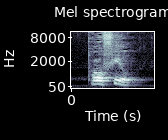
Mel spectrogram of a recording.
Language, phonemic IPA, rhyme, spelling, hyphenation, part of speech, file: Dutch, /proːˈfil/, -il, profiel, pro‧fiel, noun, Nl-profiel.ogg
- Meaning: 1. profile (such as an online profile) 2. profile (view from the side) 3. high school specialization; a combination of subjects selected as an individual study track by pupils in Dutch high schools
